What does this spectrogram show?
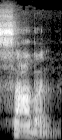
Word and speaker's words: Samhain: built the city of Samhain. Although in Manx Gaelic, Samhain is actually pronounced Savan, S-A-V-E-N pronunciation. But since the character of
